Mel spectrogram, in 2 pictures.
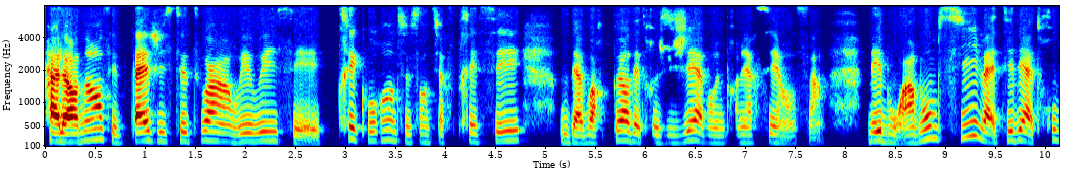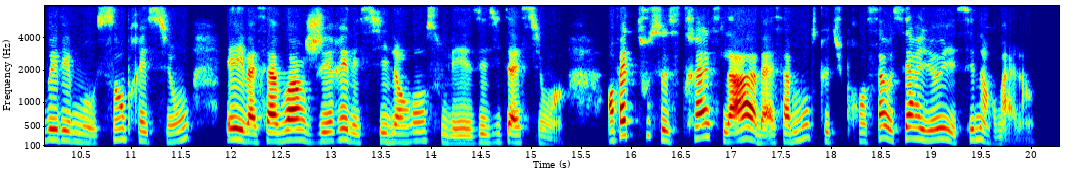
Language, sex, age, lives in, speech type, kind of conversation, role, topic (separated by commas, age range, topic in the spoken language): French, female, 45-49, France, read, expert-assistant, expert, Peut-on vraiment faire confiance aux conseils en santé mentale qu’on voit dans les podcasts populaires ?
